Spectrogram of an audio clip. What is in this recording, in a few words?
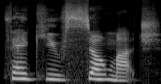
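thank, english female; XBOX; civ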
